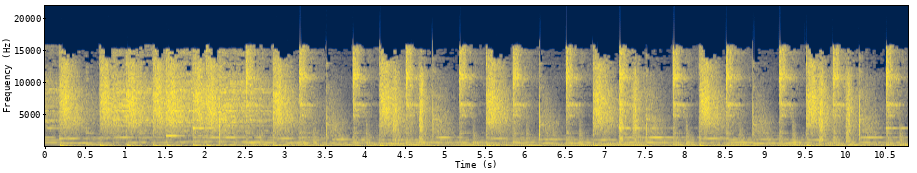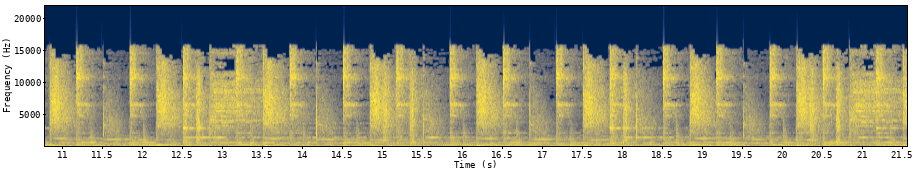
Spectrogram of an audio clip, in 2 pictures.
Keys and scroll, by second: 18.7 Escape.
